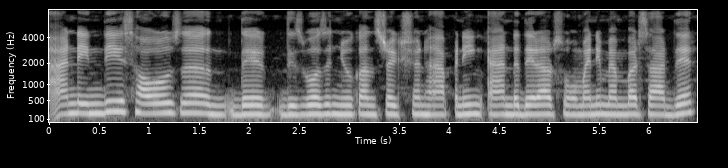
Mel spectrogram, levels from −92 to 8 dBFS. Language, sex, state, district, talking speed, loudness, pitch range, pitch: English, female, Punjab, Fazilka, 165 wpm, -15 LUFS, 195-205 Hz, 195 Hz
